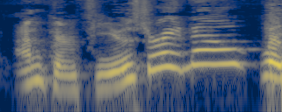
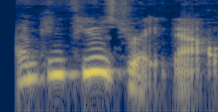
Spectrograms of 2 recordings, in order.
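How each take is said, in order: First: It is said as an incredulous question. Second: It is said as a plain statement.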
